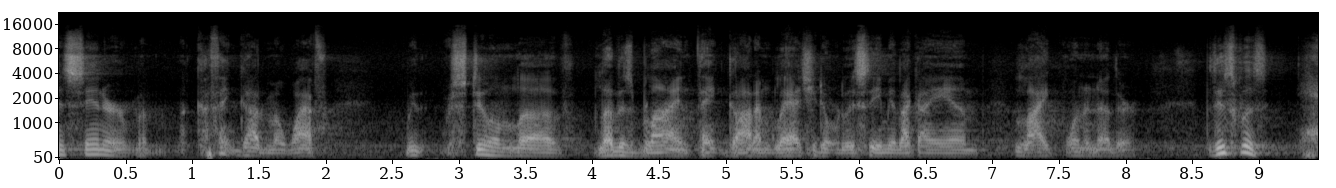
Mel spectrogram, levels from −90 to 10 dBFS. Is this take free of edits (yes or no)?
no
